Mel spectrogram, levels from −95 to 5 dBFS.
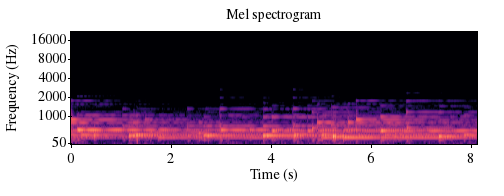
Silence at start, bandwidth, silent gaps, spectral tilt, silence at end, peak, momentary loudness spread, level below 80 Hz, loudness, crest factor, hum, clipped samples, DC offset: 0 s; 1.9 kHz; none; -13.5 dB/octave; 0 s; -10 dBFS; 9 LU; -68 dBFS; -30 LUFS; 20 dB; none; under 0.1%; under 0.1%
